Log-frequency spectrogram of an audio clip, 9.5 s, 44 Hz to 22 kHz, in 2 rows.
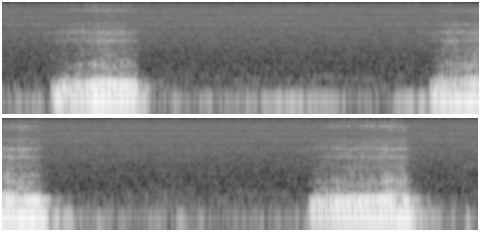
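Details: Sleeping Basset Hound dog: three deep, rumbling snores on regular in-breaths, about 16 a minute, in a quiet room; snoring.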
